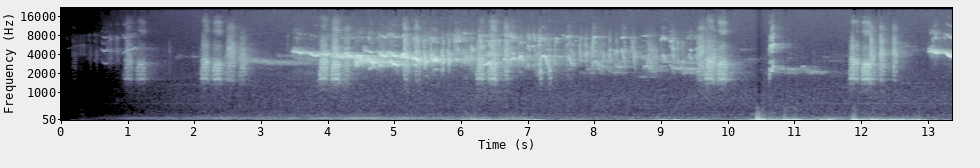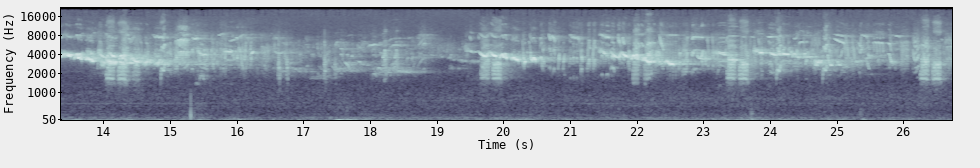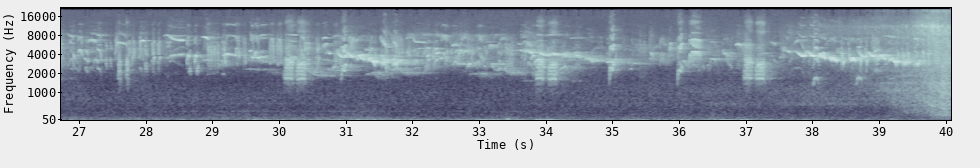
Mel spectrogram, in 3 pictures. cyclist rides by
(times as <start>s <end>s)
2.4s 9.8s, 34.2s 40.0s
